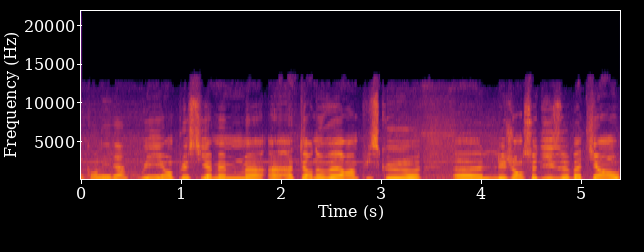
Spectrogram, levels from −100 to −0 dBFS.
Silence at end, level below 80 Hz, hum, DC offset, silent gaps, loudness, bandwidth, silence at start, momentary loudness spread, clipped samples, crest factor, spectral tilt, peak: 0 s; -76 dBFS; none; under 0.1%; none; -26 LUFS; 14 kHz; 0 s; 5 LU; under 0.1%; 18 dB; -5 dB/octave; -8 dBFS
